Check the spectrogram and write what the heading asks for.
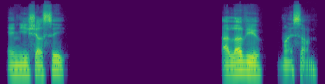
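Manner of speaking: a measured blessing, dropping low on the last words; God the Father. Retold or imitated. The Father telling his son he loves him, gently solemn. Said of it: "And he says".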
